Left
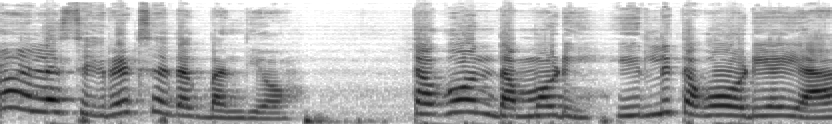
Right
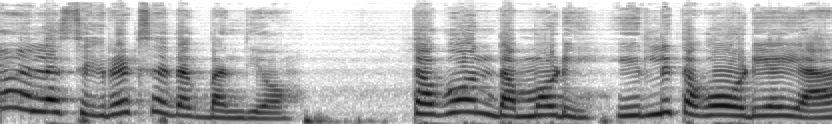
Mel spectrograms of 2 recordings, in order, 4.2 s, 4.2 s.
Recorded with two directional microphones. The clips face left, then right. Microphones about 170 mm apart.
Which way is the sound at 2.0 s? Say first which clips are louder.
Right 4 dB; 45° right (ahead or behind).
